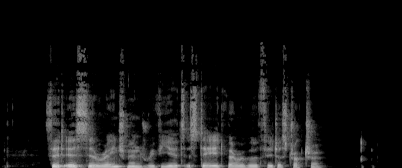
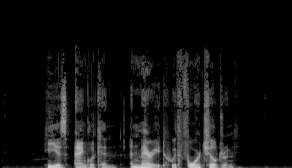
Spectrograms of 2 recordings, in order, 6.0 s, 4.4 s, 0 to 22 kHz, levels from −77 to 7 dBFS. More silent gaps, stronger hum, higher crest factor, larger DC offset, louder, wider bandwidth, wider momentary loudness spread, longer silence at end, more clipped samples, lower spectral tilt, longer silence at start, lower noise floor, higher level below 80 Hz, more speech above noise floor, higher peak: neither; neither; about the same, 18 dB vs 18 dB; neither; about the same, -20 LUFS vs -18 LUFS; about the same, 16 kHz vs 15.5 kHz; about the same, 13 LU vs 12 LU; second, 0.6 s vs 0.9 s; neither; about the same, -4.5 dB/octave vs -5.5 dB/octave; about the same, 0.7 s vs 0.7 s; first, -77 dBFS vs -64 dBFS; second, -62 dBFS vs -40 dBFS; first, 58 dB vs 46 dB; about the same, -2 dBFS vs 0 dBFS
